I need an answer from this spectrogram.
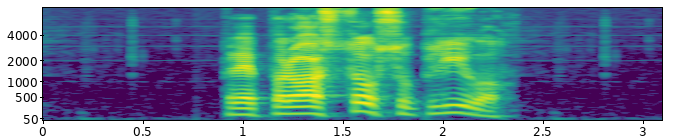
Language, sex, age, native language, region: Slovenian, male, 50-59, Slovenian, Central Slovenia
